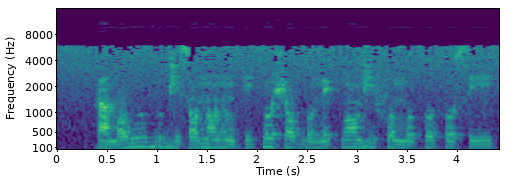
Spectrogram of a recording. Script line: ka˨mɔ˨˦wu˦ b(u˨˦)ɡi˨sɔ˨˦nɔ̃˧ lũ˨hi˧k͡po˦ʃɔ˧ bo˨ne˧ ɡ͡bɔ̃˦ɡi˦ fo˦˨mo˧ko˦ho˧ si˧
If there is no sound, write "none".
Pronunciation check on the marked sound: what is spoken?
u˦˨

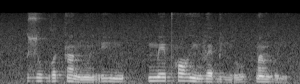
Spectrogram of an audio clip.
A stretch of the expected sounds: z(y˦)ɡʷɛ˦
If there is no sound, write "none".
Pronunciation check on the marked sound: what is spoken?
u˦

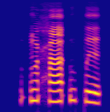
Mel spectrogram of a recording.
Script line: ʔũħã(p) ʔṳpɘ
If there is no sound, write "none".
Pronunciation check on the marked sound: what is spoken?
none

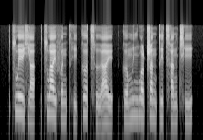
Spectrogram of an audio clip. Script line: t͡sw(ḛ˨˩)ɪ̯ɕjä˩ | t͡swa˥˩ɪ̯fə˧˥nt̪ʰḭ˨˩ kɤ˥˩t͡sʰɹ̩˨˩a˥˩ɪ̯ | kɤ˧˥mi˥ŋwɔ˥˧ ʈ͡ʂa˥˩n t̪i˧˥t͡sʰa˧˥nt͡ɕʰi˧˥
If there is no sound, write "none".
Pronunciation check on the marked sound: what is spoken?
e˥˩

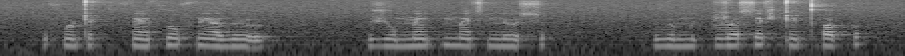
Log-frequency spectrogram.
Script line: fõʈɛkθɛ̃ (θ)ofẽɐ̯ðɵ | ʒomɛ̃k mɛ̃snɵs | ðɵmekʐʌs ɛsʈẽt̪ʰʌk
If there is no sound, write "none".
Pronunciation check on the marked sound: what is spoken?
θ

